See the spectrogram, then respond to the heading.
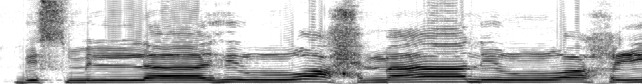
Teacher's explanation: دونوں را آپ پور پڑھیں گے یعنی موٹا پڑھیں گے، اور دونوں ہا آپ حلق سے ادا کریں گے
